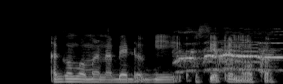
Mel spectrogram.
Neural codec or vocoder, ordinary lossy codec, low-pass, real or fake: none; MP3, 64 kbps; 7.2 kHz; real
